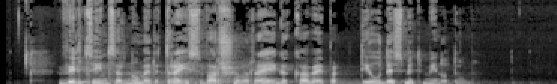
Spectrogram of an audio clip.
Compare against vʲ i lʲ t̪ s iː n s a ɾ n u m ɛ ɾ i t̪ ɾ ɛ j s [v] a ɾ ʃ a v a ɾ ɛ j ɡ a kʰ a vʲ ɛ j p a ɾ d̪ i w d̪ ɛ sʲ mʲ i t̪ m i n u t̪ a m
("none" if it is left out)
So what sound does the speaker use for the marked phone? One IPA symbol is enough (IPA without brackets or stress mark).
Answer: v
